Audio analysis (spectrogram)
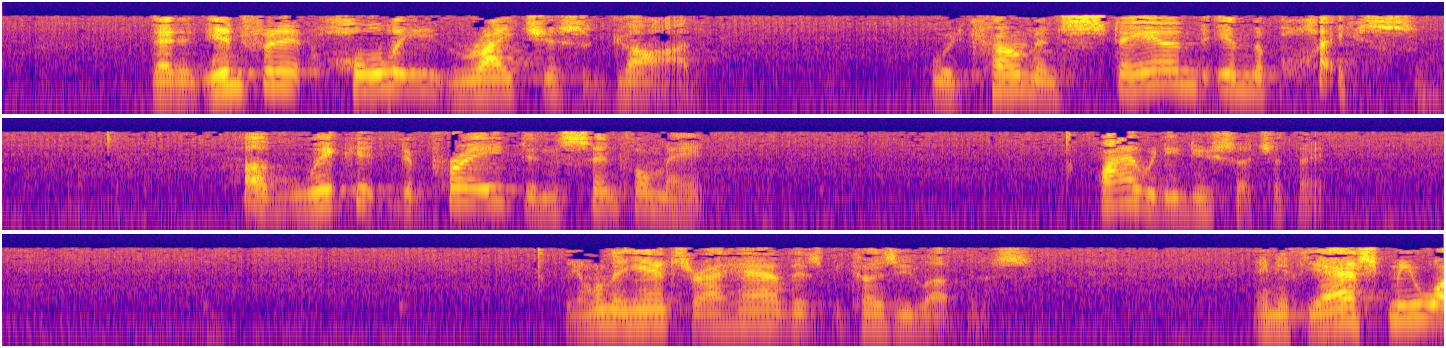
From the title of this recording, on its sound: Ketha Heights Baptist Church ~ Live Broadcast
